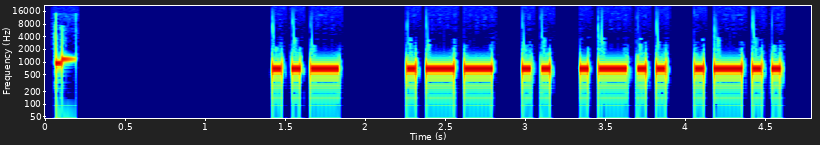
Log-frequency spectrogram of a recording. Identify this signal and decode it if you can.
Morse code, heard as a keyed tone, about 21 wpm, 700 Hz. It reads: U WILL
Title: Sentences from Top 500 Words and Abbreviations 20wpm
